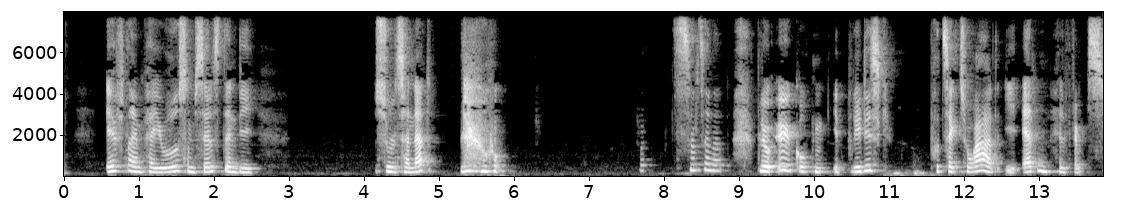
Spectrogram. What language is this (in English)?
Danish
